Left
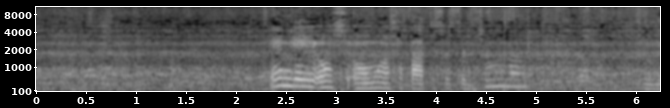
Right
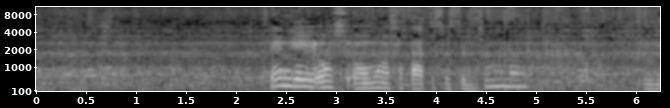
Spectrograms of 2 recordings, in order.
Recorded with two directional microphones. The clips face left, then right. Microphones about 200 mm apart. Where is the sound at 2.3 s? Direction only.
5° right (ahead or behind).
